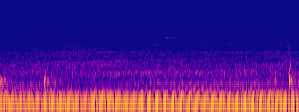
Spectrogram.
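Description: A loud, steady train rumble with rhythmic clacking at a railway station fills the scene, close by and continuous throughout.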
